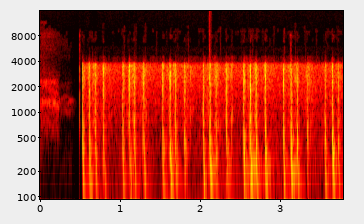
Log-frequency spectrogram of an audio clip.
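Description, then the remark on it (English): Horse hooves clip-clop in a steady, quick rhythm, loud, with sharp repeated strikes continuing after a brief quiet start; no one is talking. “Horse riding isn't new to Southern Africans.”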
